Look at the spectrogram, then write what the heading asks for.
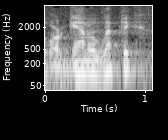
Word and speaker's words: organoleptic: Did I pronounce that right? That's right. Analytical Organoleptic That's right.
